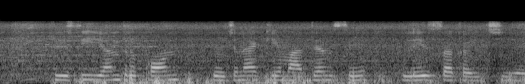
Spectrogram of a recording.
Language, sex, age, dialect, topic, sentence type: Magahi, female, 18-24, Western, agriculture, question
